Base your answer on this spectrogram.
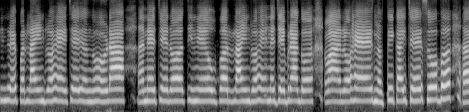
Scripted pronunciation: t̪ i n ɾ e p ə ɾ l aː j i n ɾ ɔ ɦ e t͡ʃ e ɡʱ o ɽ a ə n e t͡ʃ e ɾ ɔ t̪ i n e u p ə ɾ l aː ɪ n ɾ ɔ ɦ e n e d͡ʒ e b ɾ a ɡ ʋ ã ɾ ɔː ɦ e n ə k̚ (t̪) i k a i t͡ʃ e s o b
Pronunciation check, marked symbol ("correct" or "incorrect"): correct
